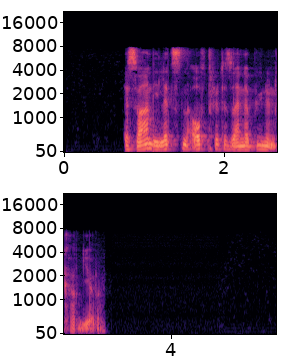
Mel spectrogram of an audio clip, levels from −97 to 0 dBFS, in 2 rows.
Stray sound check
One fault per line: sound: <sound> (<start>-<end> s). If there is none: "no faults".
no faults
